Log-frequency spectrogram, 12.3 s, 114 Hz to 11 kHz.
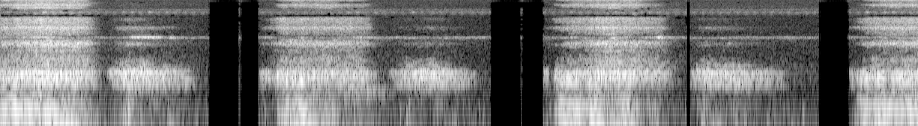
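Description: Loud, harsh snores on each breath in, with softer breaths out, about 16 breaths a minute, broken by brief cut-outs. Loud snoring in sleep.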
